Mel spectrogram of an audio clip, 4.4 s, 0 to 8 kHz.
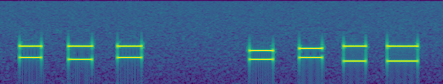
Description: DTMF, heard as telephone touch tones, dialled by hand, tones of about 260 ms. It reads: 969 4833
